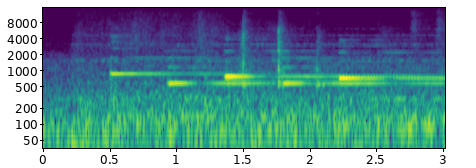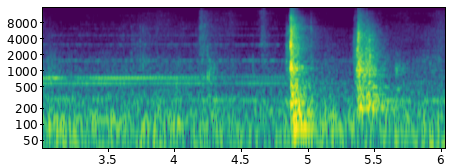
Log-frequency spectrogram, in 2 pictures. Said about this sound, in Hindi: दरवाजे पर हो, अभी खोलता हूं।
